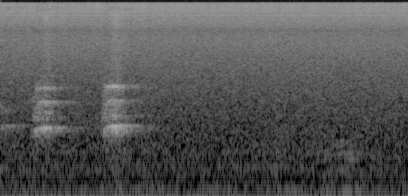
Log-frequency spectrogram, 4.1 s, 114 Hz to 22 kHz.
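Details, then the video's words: Dog barking, the kind of persistent barking that troubles neighbours: two short, sharp, harmonic barks about half a second apart within the first second and a half, followed by quiet with a steady low hum underneath. "26 minuts gossos lladrant / 26 minutes barking dogs"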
